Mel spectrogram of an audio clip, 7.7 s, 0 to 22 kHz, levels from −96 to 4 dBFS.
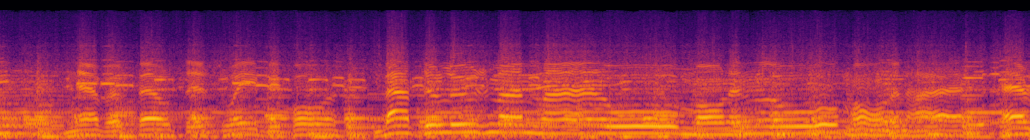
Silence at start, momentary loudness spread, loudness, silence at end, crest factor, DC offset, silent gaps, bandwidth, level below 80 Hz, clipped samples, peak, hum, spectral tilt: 0 s; 5 LU; -17 LUFS; 0 s; 14 dB; under 0.1%; none; 15 kHz; -40 dBFS; under 0.1%; -2 dBFS; none; -7 dB/octave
